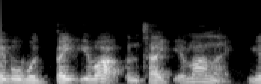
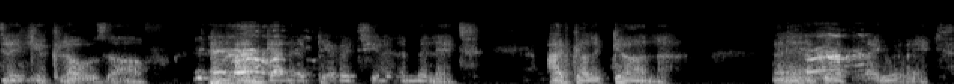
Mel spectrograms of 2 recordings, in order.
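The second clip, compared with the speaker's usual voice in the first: hushed, whispered East End gangster voice; 4 semitones higher, 10 dB quieter than usual. Show the others how you talk in the bedroom with Donna, an East End gangster impression. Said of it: "it's the East End gangster impression".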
